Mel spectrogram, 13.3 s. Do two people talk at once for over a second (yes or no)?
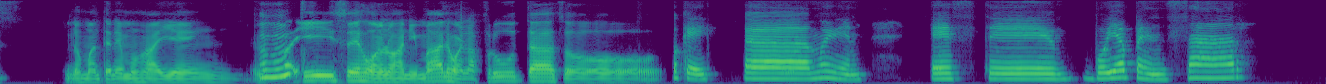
no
